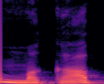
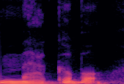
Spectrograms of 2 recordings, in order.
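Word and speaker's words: macabre: इसको मकाब पढ़ते हैं, नॉट मैकबर। इसको मकाब पढ़ते हैं, बहुत लोग मकाबर मैकाबर पढ़ते हैं, लेकिन नहीं, इसको मकाब पढ़ेंगे।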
